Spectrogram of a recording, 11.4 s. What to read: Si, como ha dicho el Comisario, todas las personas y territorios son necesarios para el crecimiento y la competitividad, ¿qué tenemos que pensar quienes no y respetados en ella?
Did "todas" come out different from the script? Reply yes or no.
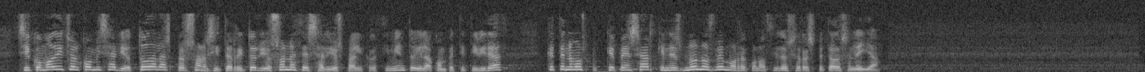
no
